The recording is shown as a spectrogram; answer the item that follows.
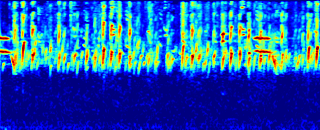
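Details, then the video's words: Goldfinch betbeta and setseta song, mating and readiness calls meant to rouse a silent male to sing: a lively, unbroken stream of sharp, high chirps and tinkling notes delivered at a rapid pace. "بتبتة فعالة و ستستة فتاكة رهيبة في علاج صمت الحسون"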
